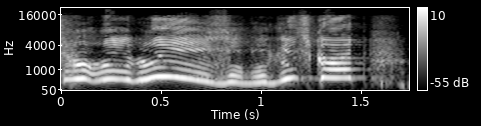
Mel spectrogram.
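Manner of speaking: high little puppet voice; frightened puppet. Acted. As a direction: answer as a timid, trembling puppet. Trembling puppet answers Philippe.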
